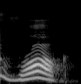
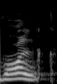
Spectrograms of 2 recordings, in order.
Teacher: There is no sound of L. L is silent.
